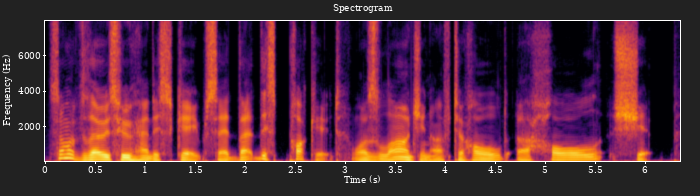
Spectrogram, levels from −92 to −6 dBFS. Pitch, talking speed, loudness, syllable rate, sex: 115 Hz, 170 wpm, -17 LUFS, 4.3 syllables/s, male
